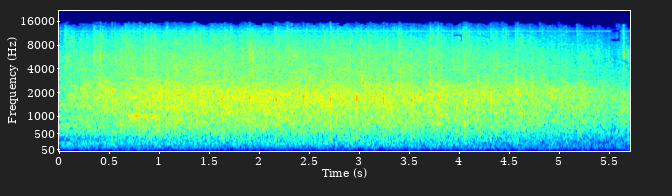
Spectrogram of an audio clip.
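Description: Audience applauding, building up in the first second and slowly dying down near the end.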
